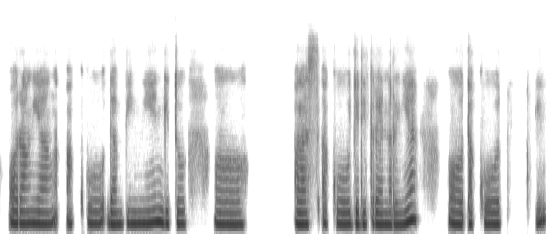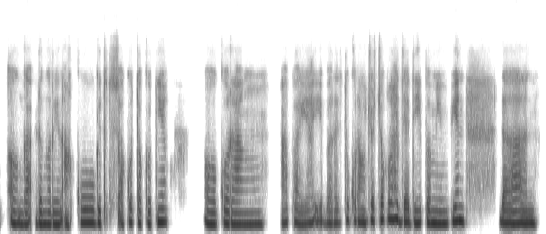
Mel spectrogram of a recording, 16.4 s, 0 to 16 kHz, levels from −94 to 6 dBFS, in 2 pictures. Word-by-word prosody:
orang 185 0 +2
yang 180 -1 +1 0.3
aku 185 +1 -4
dampingin 185 +2 +2
gitu, 185 0 -2 0.5
eee, 175 -1 0 0.8
pas 175 -1 +2 0.2
aku 180 -2 -2
jadi 175 0 0
trainernya, 175 +2 +2 0.6
eee, 180 -2 +2
takut, 175 0 -2 0.5
eee, 210 +3 -1 0.3
nggak 175 0 +1
dengerin 180 0 +3
aku, 200 -1 +1
gitu. - - -6
Terus - - -10
aku 205 - -2
takutnya, 200 +2 +1 0.6
eee, 180 -2 +4
kurang, 175 -1 +1 0.3
apa 200 +1 -2
ya, 185 +2 0
ibaratnya 195 -3 -3
tuh 235 - -3
kurang 210 -3 +1
cocoklah 250 +2 +3
jadi 200 -2 +2
pemimpin 190 +3 +4 0.6
dan 190 -1 +4
185 Hz, 115 wpm, -24 LUFS, 180-195 Hz, 0.8 s, eee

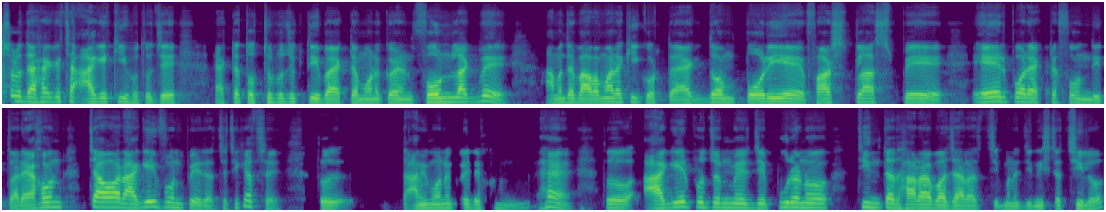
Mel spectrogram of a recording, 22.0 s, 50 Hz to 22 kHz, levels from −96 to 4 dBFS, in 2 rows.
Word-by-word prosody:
আসলে 195 -1 0
দেখা 170 +2 +4
গেছে 170 - -1 0.2
আগে 155 +2 +1
কি 170 - -4
হতো 120 -1 -6
যে, 135 - +3 0.5
একটা 155 - -4
তথ্যপ্রযুক্তি 150 +1 -3
বা 140 - +5
একটা 135 +1 -4
মনে 135 0 -1
করেন 135 -2 +1 0.2
ফোন 150 +2 +7 0.2
লাগবে 165 +5 +3 0.6
আমাদের 145 +2 0
বাবা 135 +1 +6
মারা 155 0 +3
কি 160 - -3
করতো - - -4 0.2
একদম 135 +3 0 0.2
পড়িয়ে 150 +1 +5 0.2
ফার্স্ট 135 +1 +2
ক্লাস 145 -2 +1 0.2
পেয়ে 150 -2 +2 0.6
এরপরে 170 -3 +3
একটা 140 - -8
ফোন 140 -1 -3
দিতো, 120 0 -5
আর 130 - -2
এখন 185 +5 +2 0.4
চাওয়ার 185 -2 +7
আগেই 195 +6 +2
ফোন 185 -2 -2
পেয়ে 115 -2 -2
যাচ্ছে 110 +1 -10
ঠিক 160 - -12
আছে। 215 - -11 0.5
তো - - -1 0.8
তো - - -15
আমি 140 +2 0
মনে 150 +1 -2
করি 155 -1 -5
দেখুন, 140 +2 -10 0.4
হ্যাঁ, 190 -5 0 0.4
তো 155 - 0 0.5
আগের 180 +7 +2
প্রজন্মের 170 -2 -1
যে 160 - 0
পুরানো 180 -1 +2 0.5
চিন্তাধারা 160 -5 +2
বা 140 - +5
যারা 125 -1 +1 0.3
মানে 115 -1 -5
জিনিসটা 115 +1 -6
ছিল, 135 -4 -2
150 Hz, 150 wpm, -23 LUFS, 140-170 Hz, 0.8 s, ফোন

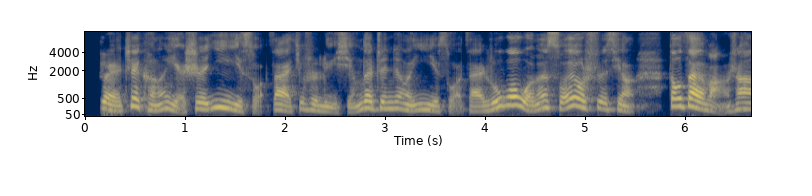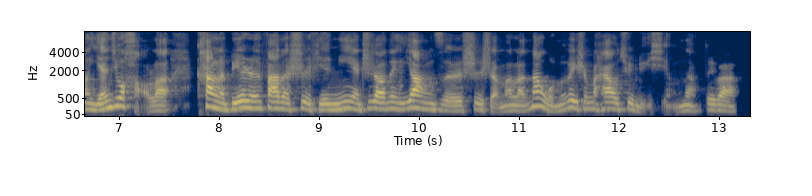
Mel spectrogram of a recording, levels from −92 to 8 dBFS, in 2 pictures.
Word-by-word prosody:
对， 145 -8 +2
这 250 -2 +2
可 150 -7 -4
能 165 +6 -3
也 145 -6 -3
是 180 -2 0
意 210 -2 +1
义 140 - 0
所 - - -6
在， 160 -1 +1
就 180 - -9
是 155 -3 -5
旅 120 -4 -5
行 110 +1 -4
的 205 -1 +2
真 190 -1 -3
正 185 -4 -4
的 145 - -1
意 155 +3 -5
义 135 - -3
所 130 - -10
在。 120 -1 -4
如 190 - 0
果 280 0 +7
我 - - +2
们 205 - 0
所 210 -3 +2
有 255 -3 +5
事 195 -3 -4
情 155 -7 -3 0.4
都 245 0 +4
在 235 -7 +8
网 140 - -4
上 175 -1 +1
研 165 +5 +2
究 255 +3 +3
好 250 - -8
了， 140 0 -1 0.2
看 245 -3 +7
了 170 - +1
别 175 +5 +3
人 200 -1 +1
发 190 - +6
的 180 -3 -2
视 165 +2 -4
频， 155 0 -3
你 190 - -3
也 185 -4 -3
知 190 +6 -9
道 185 -3 +4
那 190 +1 -5
个 170 - -6
样 200 -4 +4
子 135 -4 -6
是 155 +4 -8
什 - - -6
么 135 - -6
了， 135 -1 -4
那 255 0 +3
我 220 - -4
们 135 +7 -9
为 210 -2 0
什 185 -1 -8
么 180 - -6
还 185 - -4
要 185 -2 +1
去 165 +1 -8
旅 120 -7 -13
行 - - -13
呢， 135 -2 -8
对 155 -1 -7
吧。 130 -4 -3
175 Hz, 325 characters per minute, -20 LUFS, 145-200 Hz, 0.4 s, 在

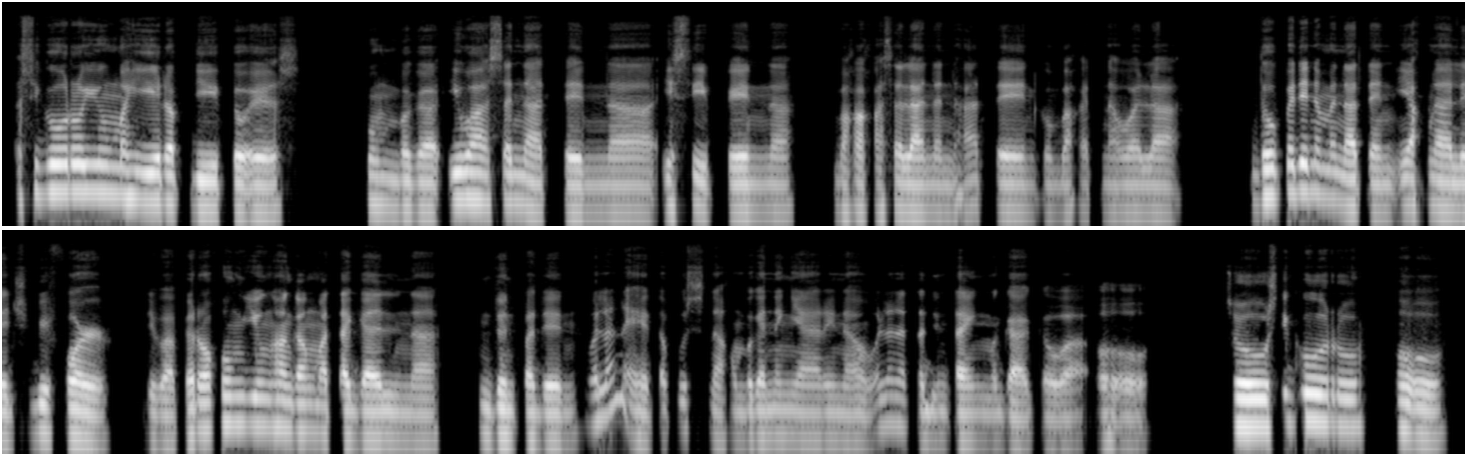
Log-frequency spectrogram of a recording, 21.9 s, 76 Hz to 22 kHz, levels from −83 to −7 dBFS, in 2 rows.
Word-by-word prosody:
siguro 180 +1 +4
yung 180 -1 +1
mahirap 145 -3 +3
dito 115 -1 +2
is 105 +1 0 0.5
kumbaga 120 -3 -1
iwasan 145 -2 +2
natin 105 -1 -2
na 105 0 -3
isipin 110 -2 -2
na 110 -1 -5 0.4
baka 110 0 -3
kasalanan 110 -1 -1
natin 110 -2 -4
kung 105 +1 -15
bakit 105 - -11
nawala, 105 -1 -6 0.5
though 160 +3 +5
puwede 180 +2 +4
naman 160 -4 -3
natin 110 -3 0
i-acknowledge 115 -3 -1
before, 115 -5 +3 0.3
'di 110 - -8
ba 100 -1 +1
pero 140 +3 +4
kung 165 0 +1
yong 155 -1 0
hanggang 140 -3 +2
matagal 115 -2 +3
na 105 -1 -4 0.3
andon 120 -2 0
pa 110 - -1
din 105 +1 -1
wala 185 +7 -4
na - - -6
eh, 105 -2 -3
tapos 140 +4 -12
na 105 - -5
kumbaga 110 +1 -4
nangyari 110 -2 -5
na 105 -1 -6
wala 155 +9 -9
na 150 - -8
din 110 0 -8
tayong 105 0 0
magagawa. 95 -2 -4
Oo. 105 -2 -5 0.6
So, 155 -1 +9
siguro, 165 -2 +2 0.2
oo. 120 -4 +2
115 Hz, 140 wpm, -23 LUFS, 110-145 Hz, 0.6 s, So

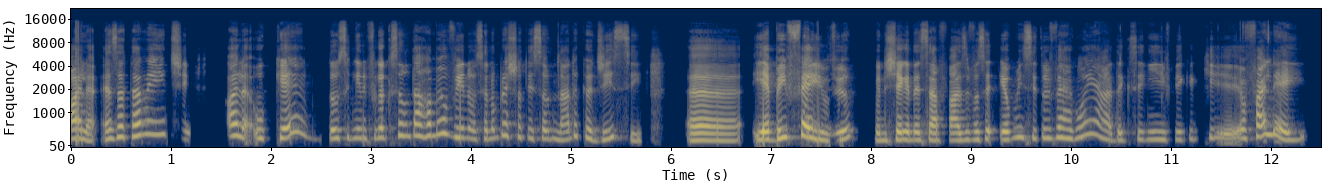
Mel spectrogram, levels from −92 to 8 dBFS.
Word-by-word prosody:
Olha, 255 -7 +3
exatamente. 345 - -1 0.4
Olha: 335 -2 +3
"O 265 - -1
quê? 275 +2 +2 0.3
Então 255 +1 0
significa 270 0 -3
que 270 - -15
você 345 - -2
não 335 - -2
estava 335 0 +1
me 360 - -5
ouvindo, 290 -8 0
você 245 +1 -5
não 260 +1 -7
prestou 340 -3 -4
atenção 260 -2 -6
em 245 - -10
nada 230 +9 -5
que 285 - -8
eu 255 - +1
disse?", 225 - -7 0.4
hã, 200 -1 +3
e - - +4
é 230 - +10
bem 260 +5 +5
feio, 290 - +5
viu, 230 +7 0 0.2
quando 205 -1 -4
chega 225 +3 +5
nessa 220 -1 +1
fase, 210 +1 -1
você 230 +1 -2
eu 225 0 +3
me 295 +3 -3
sinto 275 -1 -7
envergonhada, 280 - -2
que 215 - -21
significa 230 0 -7
que 280 - -8 0.2
eu 260 - -1
falhei. 280 - +1
260 Hz, 200 wpm, -21 LUFS, 225-295 Hz, 0.4 s, é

